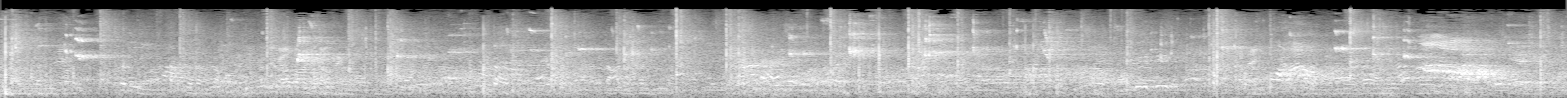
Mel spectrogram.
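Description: Shuttlecocks are struck with rackets with sharp pops, over and over, in a large echoing hall.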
